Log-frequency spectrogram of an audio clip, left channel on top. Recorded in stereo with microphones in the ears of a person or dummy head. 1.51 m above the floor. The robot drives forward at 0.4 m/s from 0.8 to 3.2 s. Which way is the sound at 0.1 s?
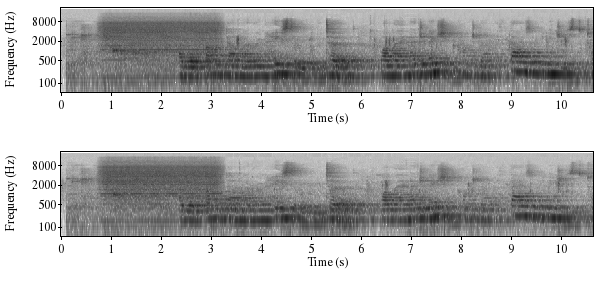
35° left (ahead or behind).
